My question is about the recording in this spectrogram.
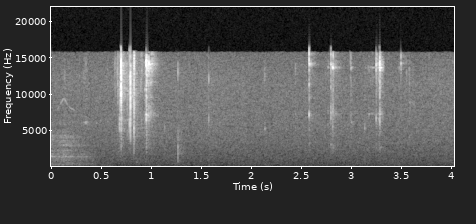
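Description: Small, sharp clicks of a metal hackle plier being handled and clamped onto a stripped peacock quill at the fly-tying vise: a quick group of three about a second in, then three more near the end.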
